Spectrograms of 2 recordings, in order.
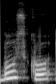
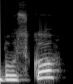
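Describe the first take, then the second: First: "busco" with the weight on "bus"; BUS-co, front-stressed; first-syllable stress. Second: "busco" with the weight on "co"; bus-CO, end-stressed; final-syllable stress. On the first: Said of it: "el acento está en la primera sílaba". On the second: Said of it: "el acento está sobre la segunda sílaba". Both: Shown as a demonstration.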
